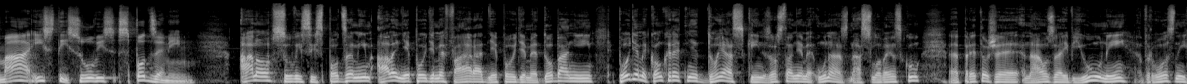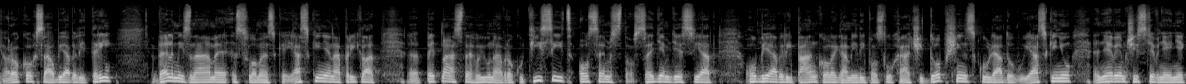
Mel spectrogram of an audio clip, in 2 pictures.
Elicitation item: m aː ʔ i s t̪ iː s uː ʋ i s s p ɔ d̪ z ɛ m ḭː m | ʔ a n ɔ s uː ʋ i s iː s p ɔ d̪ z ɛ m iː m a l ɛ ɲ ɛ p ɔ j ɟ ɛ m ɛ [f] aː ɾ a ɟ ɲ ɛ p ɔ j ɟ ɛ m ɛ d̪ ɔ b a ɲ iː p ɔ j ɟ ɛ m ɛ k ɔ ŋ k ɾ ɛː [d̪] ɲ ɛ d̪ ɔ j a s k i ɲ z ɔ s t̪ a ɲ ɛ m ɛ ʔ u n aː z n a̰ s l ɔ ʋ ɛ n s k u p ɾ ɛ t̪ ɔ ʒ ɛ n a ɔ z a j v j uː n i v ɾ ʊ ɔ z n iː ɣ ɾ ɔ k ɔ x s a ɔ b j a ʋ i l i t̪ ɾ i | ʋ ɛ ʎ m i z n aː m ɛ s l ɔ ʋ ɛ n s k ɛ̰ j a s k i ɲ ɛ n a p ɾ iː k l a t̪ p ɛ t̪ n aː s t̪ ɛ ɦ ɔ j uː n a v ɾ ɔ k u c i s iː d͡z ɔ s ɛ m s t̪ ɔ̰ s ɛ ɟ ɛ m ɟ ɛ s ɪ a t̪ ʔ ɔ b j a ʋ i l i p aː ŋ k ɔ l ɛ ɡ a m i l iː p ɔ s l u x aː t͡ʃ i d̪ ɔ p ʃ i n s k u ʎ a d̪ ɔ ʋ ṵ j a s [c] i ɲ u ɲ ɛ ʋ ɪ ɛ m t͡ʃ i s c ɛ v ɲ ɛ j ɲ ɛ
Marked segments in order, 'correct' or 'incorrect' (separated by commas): correct, incorrect, incorrect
